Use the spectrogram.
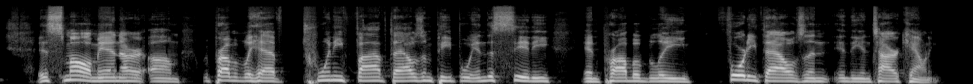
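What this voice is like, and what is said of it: Southern US accent. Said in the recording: “You can probably tell by that Southern accent.”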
